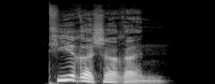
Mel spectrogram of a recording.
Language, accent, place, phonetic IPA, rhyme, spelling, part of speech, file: German, Germany, Berlin, [ˈtiːʁɪʃəʁən], -iːʁɪʃəʁən, tierischeren, adjective, De-tierischeren.ogg
- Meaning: inflection of tierisch: 1. strong genitive masculine/neuter singular comparative degree 2. weak/mixed genitive/dative all-gender singular comparative degree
